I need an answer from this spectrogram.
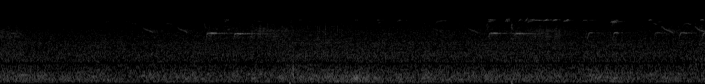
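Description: Outdoor winter ambience: a steady faint hiss with scattered short, high chirps and brief whistled notes from small birds.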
